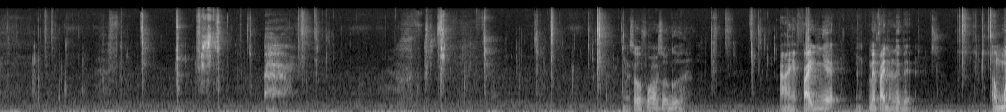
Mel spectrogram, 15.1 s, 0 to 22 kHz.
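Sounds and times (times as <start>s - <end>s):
wet chewing and sucking: 0.1s - 5.1s, 6.0s - 9.2s, 10.5s - 11.7s
crab shell cracking: 2.1s - 5.2s, 6.4s - 9.4s, 13.9s - 15.0s.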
